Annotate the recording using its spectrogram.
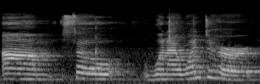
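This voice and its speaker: A woman speaks loudly at a high pitch. Audible room echo surrounds her voice. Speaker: plastic surgery vlogger. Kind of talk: casual chat. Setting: Instagram live stream.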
